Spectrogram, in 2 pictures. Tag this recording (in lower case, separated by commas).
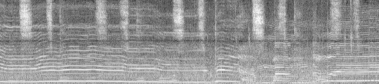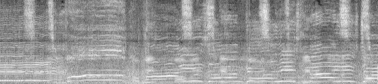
vehicle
